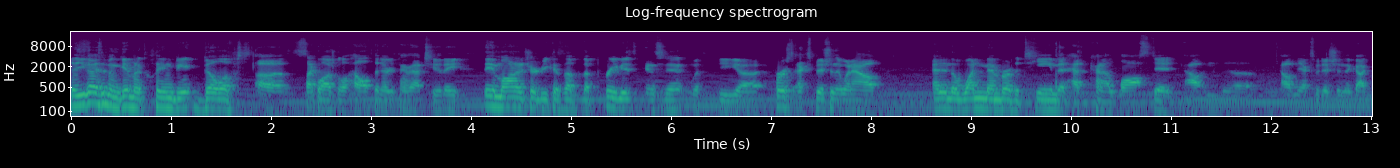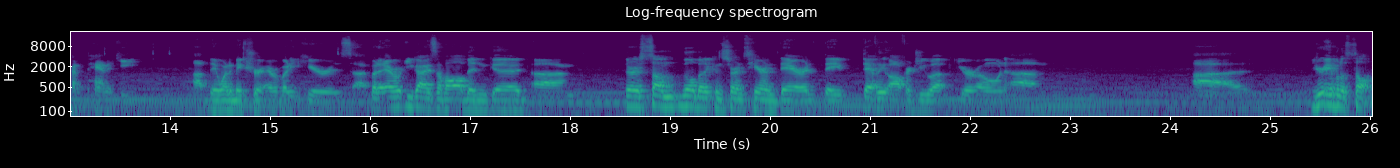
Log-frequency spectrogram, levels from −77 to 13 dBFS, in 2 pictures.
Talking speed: 230 wpm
